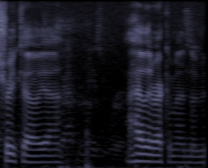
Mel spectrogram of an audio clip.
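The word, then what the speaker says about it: tricot: It's pronounced Trico, champ. Japanese math rock. It's a bunch of cute Japanese girls playing math rock. It's great. They pronounce it Trico. It's Trico, yeah.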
